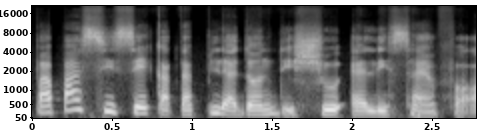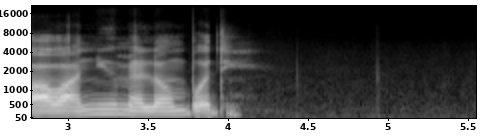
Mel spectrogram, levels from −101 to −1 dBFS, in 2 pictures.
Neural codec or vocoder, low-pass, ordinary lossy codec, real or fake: autoencoder, 48 kHz, 128 numbers a frame, DAC-VAE, trained on Japanese speech; none; none; fake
